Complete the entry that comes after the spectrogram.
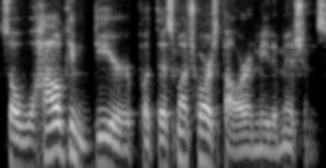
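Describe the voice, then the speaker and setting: Animated tone and lively intonation on a very clean recording with a silent background. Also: man. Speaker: diesel mechanic livestream host. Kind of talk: casual livestream chat.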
